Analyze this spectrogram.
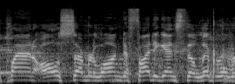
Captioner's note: some Applause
